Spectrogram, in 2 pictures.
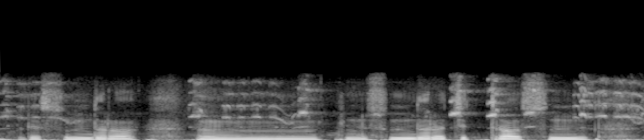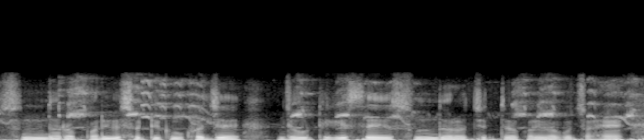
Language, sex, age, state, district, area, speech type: Odia, male, 18-30, Odisha, Jagatsinghpur, urban, spontaneous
